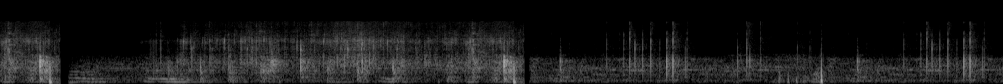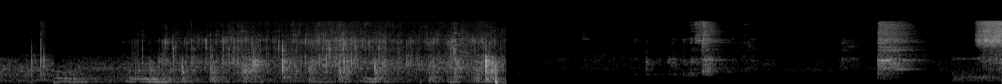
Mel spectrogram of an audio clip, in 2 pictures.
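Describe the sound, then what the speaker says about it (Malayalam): Onions frying in a pan with dried red chili and curry leaves, crackling and sizzling loudly in long bursts, then dropping to quieter, intermittent sounds from the pan. "ഇനി ഈ മൂത്ത് വരുന്ന ഉള്ളിയിലേക്ക് നമുക്ക് കൊല്ലമുളകും ഈ വേപ്പിലയും ചേർത്ത് നമുക്കൊന്ന് ശരിക്കൊന്ന് മൂപ്പിച്ചെടുക്കാം"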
